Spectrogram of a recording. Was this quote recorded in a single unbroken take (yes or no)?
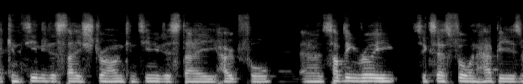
no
